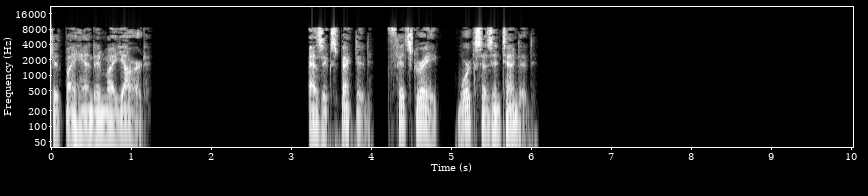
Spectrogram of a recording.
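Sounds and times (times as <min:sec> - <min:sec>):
synthesized voice: 0:03.2 - 0:06.1.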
